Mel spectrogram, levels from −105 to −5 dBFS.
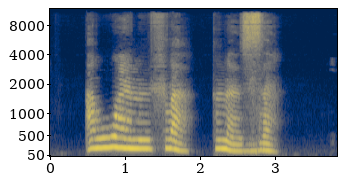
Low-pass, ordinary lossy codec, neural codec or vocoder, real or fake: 10.8 kHz; AAC, 32 kbps; codec, 24 kHz, 0.9 kbps, WavTokenizer, medium music audio release; fake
